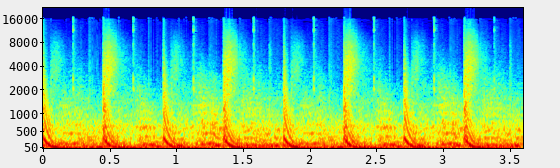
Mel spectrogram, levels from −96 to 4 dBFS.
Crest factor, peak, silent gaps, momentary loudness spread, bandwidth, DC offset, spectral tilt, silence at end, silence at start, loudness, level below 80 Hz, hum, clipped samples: 6 dB; 0 dBFS; none; 1 LU; 12 kHz; 2%; -7 dB/octave; 0 s; 0 s; -10 LUFS; -8 dBFS; none; 0.5%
